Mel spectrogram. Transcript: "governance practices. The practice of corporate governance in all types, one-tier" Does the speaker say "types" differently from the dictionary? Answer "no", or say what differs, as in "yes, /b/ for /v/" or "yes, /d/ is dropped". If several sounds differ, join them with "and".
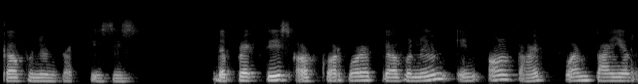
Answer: yes, /s/ is dropped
